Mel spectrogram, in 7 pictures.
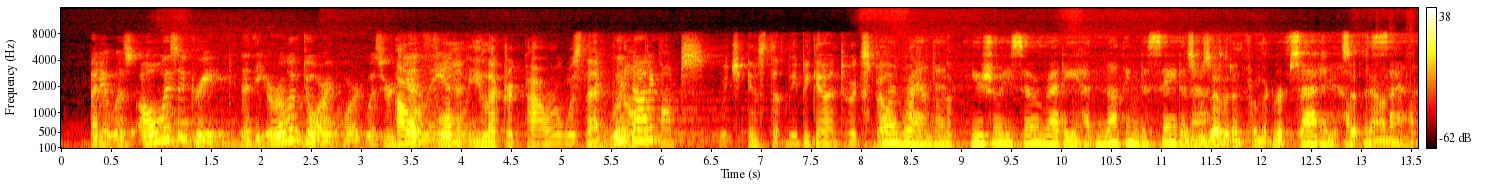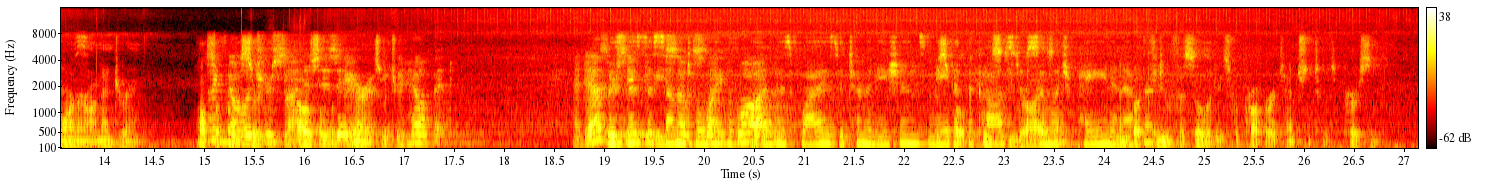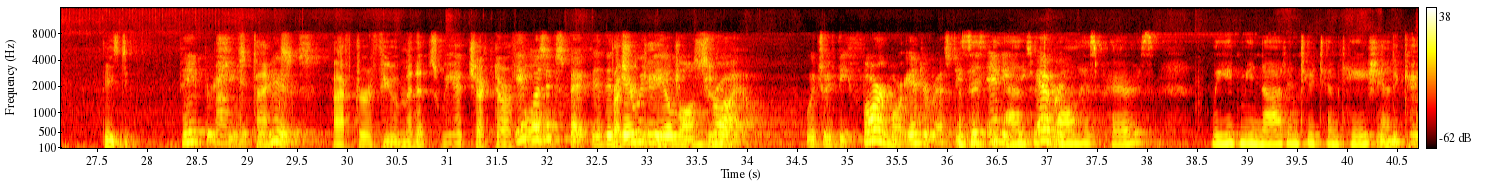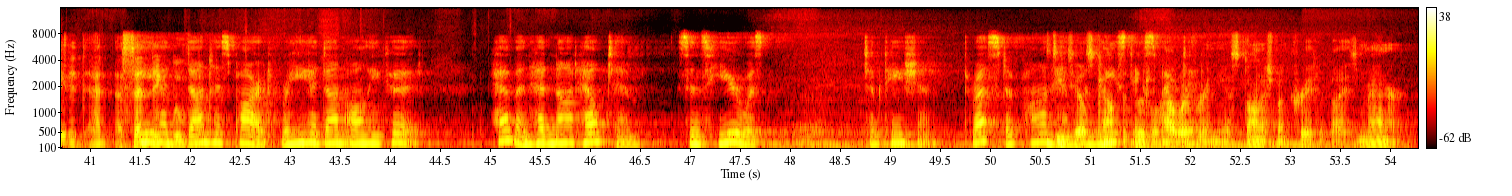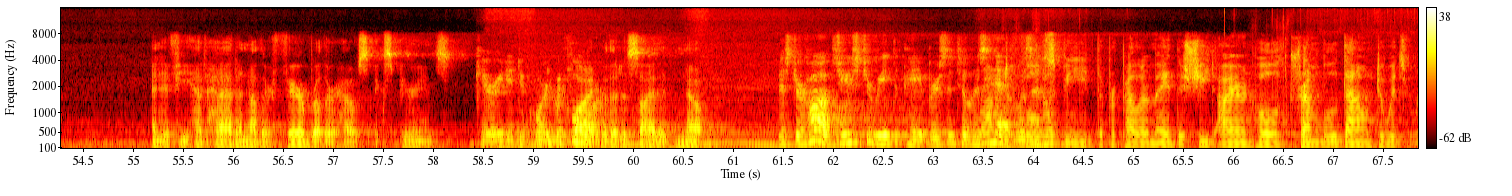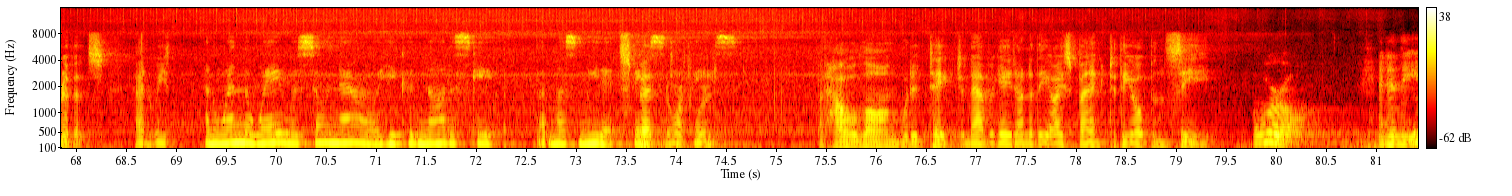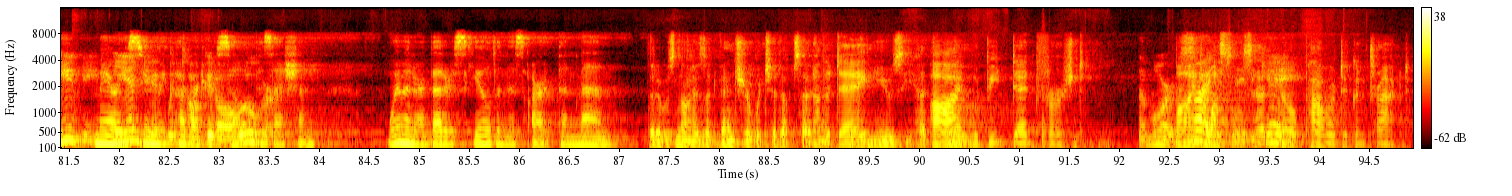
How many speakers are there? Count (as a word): four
